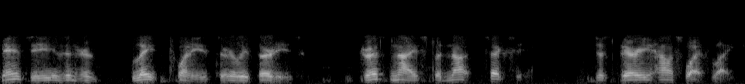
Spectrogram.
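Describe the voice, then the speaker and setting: A man with a fairly low voice reads stage directions as scripted narration. The audio is narrow and tinny, like a phone line. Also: normal speed, no echo.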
